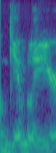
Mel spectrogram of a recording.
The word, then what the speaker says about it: Ghibli: Like Studio Ghibli, if you talk to real anime fans, I shouldn't say real anime fans, hardcore anime fans. Studio Ghibli or Ghibli, it's spelled with Ghibli, is one of like the they're like at the top of the list, right?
